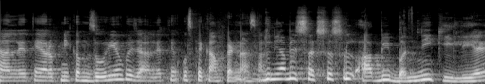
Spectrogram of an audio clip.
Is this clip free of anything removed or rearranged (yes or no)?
no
